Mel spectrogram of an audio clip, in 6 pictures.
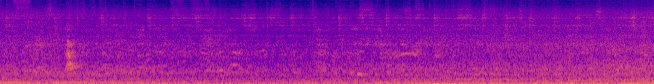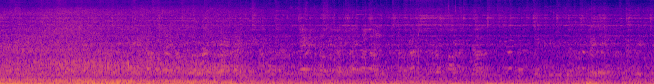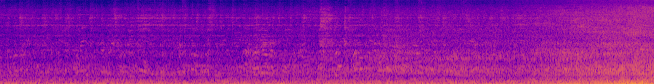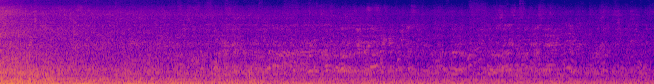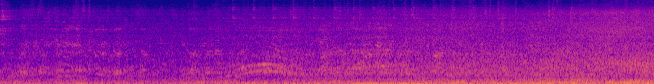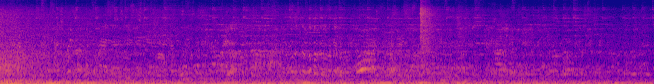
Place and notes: Vilnius, Lithuania, at Uzupis Angel sculpture
A sculpture of an angel was placed in the central square of Užupis ("art" part of Vilnius). The bronze angel, has become the symbol of Užupis. Just standing at the sulpture and listening...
